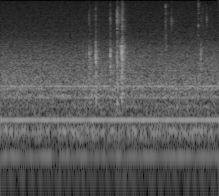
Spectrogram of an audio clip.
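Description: Steady low hum, with a couple of faint computer mouse clicks about a second in.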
